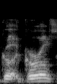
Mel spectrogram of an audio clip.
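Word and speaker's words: Grrrls: show called big girls it's big girls it's spelled g-r-r-r-l-s and it's basically lizzo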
